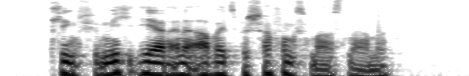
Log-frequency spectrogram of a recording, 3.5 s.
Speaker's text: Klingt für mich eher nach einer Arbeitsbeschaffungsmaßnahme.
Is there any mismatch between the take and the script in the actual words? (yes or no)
yes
